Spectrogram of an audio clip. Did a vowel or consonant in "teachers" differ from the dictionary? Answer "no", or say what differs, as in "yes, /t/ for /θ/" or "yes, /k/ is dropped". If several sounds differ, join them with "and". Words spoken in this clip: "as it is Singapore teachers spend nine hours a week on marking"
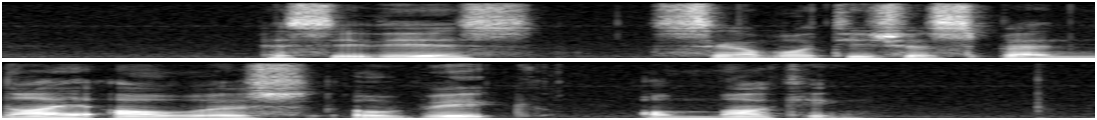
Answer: yes, /ʃ/ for /tʃ/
